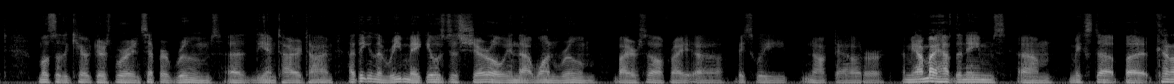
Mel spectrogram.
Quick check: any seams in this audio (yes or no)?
yes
